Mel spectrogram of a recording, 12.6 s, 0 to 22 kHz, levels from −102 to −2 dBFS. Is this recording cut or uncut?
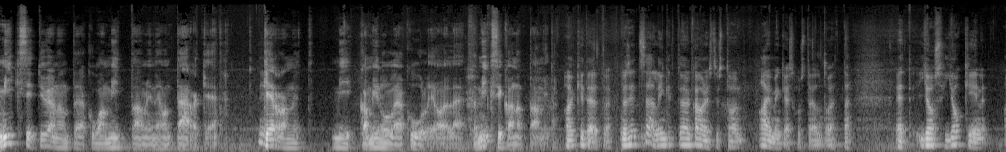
uncut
